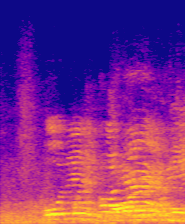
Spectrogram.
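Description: Young children's voices chattering and calling out.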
